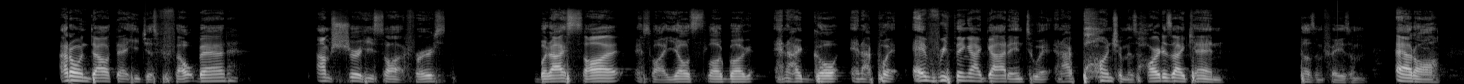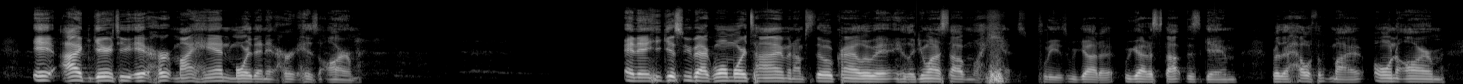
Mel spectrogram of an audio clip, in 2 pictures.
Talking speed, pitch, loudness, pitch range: 215 wpm, 140 Hz, -24 LUFS, 125-165 Hz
